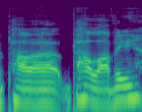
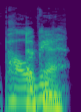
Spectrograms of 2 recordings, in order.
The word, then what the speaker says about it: Pahlavi: Reza how do you pronounce Reza's last name? Reza Pahlavi Pahlavi.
